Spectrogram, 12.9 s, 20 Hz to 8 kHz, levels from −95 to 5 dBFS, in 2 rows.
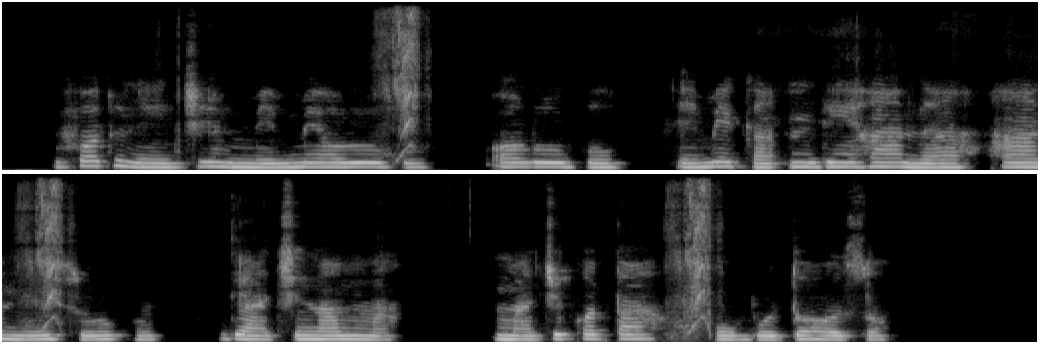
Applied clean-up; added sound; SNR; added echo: neural mask model Resemble Enhance denoiser.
